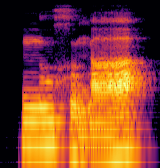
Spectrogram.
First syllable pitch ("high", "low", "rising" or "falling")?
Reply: high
